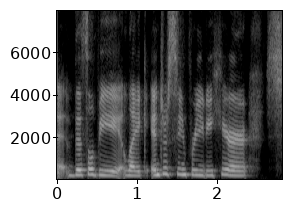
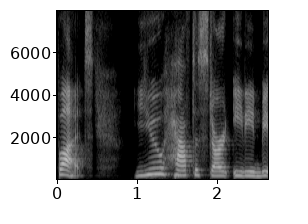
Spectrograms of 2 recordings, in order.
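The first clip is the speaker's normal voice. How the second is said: put-on firm, emphatic, insistent tone. Retelling what a practitioner told the speaker: imitating an emphatic insistence. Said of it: "she said it that emphatically".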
